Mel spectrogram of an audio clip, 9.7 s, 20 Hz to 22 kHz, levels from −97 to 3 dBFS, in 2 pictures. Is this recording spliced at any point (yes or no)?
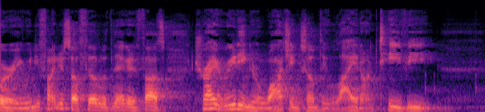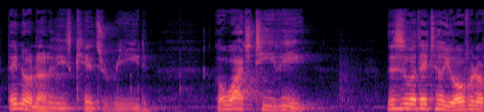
no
